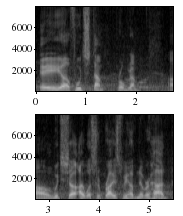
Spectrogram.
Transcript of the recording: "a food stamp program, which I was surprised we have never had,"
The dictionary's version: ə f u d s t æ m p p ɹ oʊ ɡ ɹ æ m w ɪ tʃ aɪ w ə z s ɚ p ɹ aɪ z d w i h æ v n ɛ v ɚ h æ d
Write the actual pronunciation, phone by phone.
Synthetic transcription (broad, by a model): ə f u d s t æ m p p ɹ oʊ ɡ ɹ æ m w ɪ tʃ aɪ w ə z s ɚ p ɹ aɪ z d w i h æ v n ɛ v ɚ h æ d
